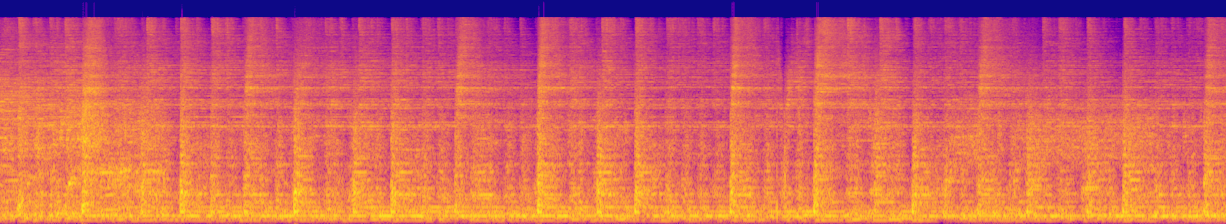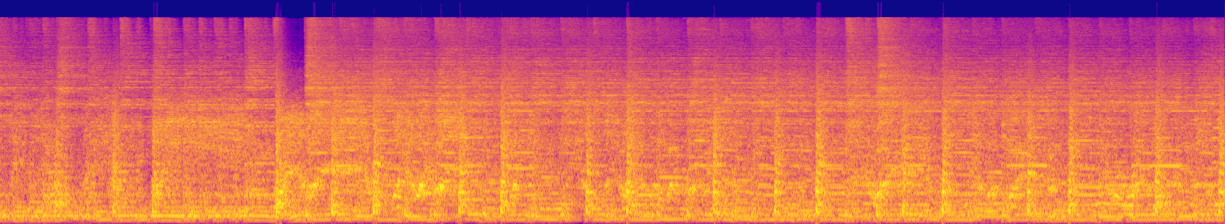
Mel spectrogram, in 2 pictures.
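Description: A live rock band playing loud, with a drum kit pounding steadily under distorted guitar. The music breaks briefly and changes about two-thirds of the way through.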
